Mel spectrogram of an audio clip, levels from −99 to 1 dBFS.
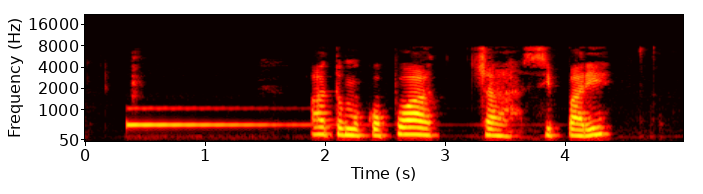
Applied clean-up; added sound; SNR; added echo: neural mask model RNNoise.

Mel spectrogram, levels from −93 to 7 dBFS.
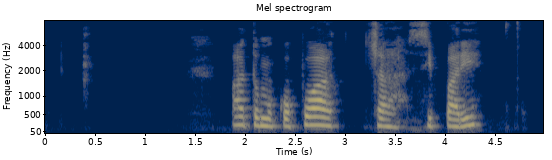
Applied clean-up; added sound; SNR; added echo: neural mask model Resemble Enhance denoiser.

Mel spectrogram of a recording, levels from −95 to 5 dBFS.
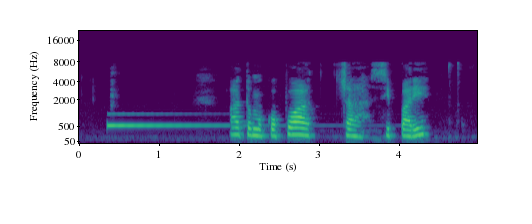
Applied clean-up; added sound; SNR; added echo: none; Piano; 10 dB; none.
